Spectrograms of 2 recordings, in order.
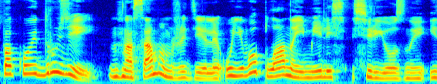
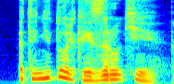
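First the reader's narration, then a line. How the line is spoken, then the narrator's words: Whisper. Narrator (Russian): прошептал Рон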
